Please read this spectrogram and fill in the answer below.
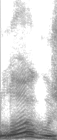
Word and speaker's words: Logos: é logo hoje né pronuncia mais correta o Logos Divino é Jesus Cristo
